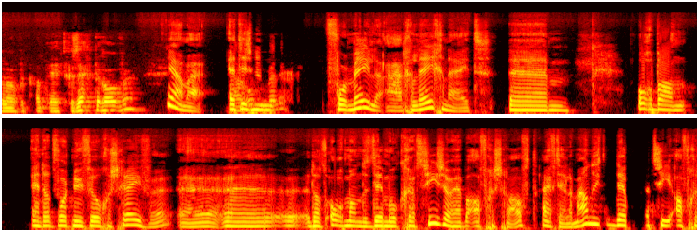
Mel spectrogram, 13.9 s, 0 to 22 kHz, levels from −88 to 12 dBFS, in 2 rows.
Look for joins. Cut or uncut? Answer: uncut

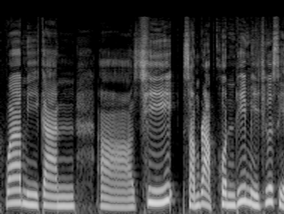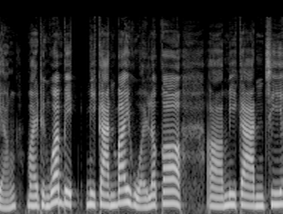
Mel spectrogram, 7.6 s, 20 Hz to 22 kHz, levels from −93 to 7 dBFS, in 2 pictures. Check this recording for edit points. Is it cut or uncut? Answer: cut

